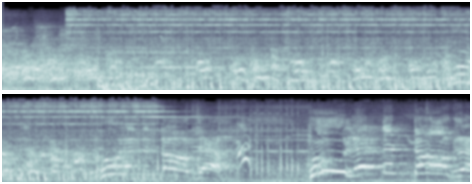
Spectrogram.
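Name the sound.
dogs barking and yipping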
